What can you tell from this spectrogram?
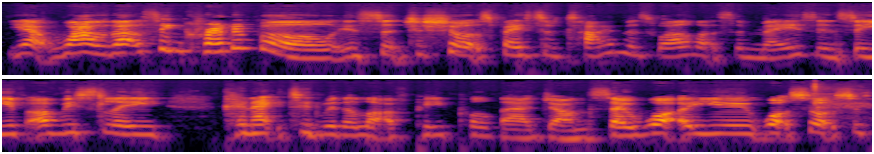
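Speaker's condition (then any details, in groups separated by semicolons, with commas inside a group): No condition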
